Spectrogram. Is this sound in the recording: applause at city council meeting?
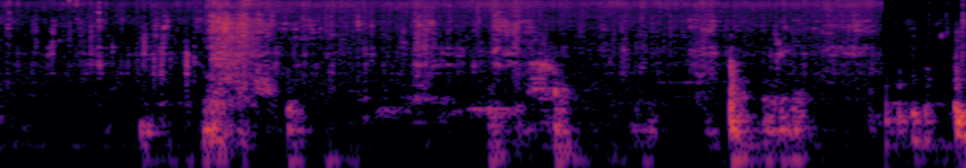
no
